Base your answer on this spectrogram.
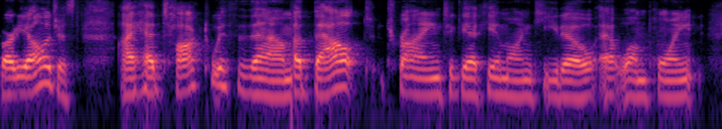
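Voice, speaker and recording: Speaking at a fairly slow pace, a woman uses a very deep, low pitch against a quiet background. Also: ordinary pitch variation. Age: 50s. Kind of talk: interview answer.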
